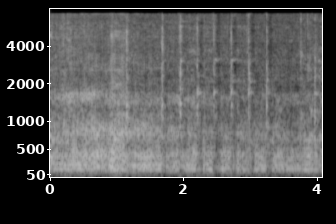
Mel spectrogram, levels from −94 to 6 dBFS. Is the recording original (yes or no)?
no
